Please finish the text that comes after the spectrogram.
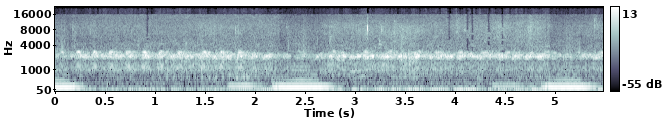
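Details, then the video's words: Eurasian bittern booming call, a species that breeds in marshes and wetlands: deep, low hollow booms, each a brief lead-in note followed by a longer resonant boom, two such pairs roughly three seconds apart, over a steady high-pitched background hum. "y este es el sonido que hace el avetoro"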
